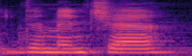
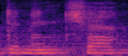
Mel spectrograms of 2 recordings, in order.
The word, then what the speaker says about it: dementia: So dementia, and I just learned how to say dementia, by the way. I was calling it dementia. So throughout some of the videos that I recorded before this, I said it wrong like 50,000 times.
